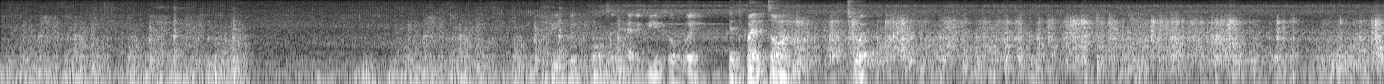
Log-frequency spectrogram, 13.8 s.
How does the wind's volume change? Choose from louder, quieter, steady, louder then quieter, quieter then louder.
steady.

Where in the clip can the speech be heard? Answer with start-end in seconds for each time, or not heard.
5.3-8.7.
